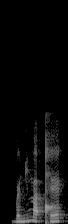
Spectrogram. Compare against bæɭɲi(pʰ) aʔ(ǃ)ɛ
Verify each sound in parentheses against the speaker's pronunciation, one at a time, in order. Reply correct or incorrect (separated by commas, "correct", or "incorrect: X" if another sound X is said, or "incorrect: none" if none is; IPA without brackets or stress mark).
incorrect: m, incorrect: ǃʰ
